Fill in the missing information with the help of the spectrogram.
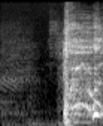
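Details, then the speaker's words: Adult man and self-described smoker who says his throat is wheezing, speaking on a live stream: a single short, rough throat-clearing cough with a harsh, phlegmy edge. "I don't know if you can hear my voice like my throat wheezing it sounds disgusting love cigarettes"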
